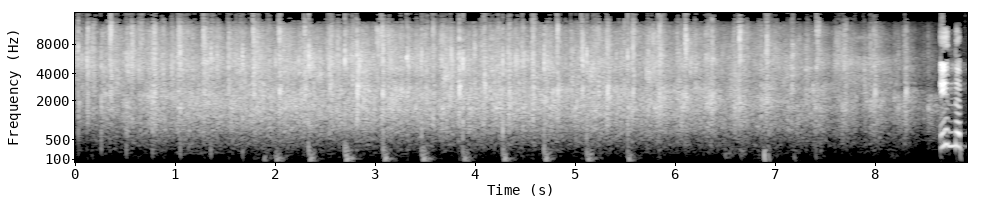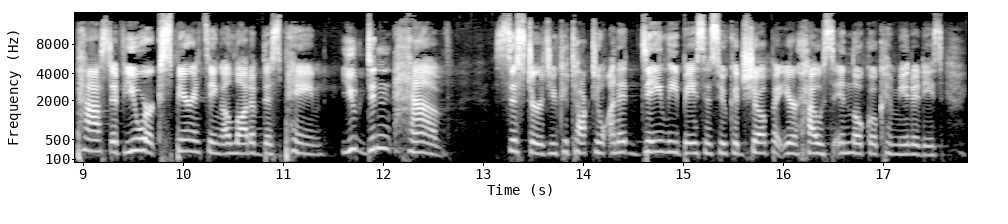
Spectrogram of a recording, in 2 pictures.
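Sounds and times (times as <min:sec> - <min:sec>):
audience clapping: 0:00.0 - 0:08.8
speech: 0:08.7 - 0:17.8.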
